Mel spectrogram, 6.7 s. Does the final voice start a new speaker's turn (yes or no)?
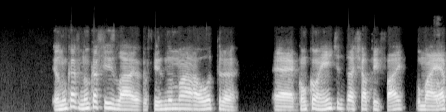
no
